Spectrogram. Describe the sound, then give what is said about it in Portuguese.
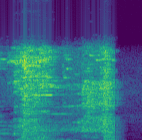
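A loud crash of an ice wall shattering as a sound effect, a dense burst of breaking and crackling that surges twice over about a second and a half, then cuts off abruptly to silence. “E tem a parede de gelo, é um clássico golpe do Sub-Zero.”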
